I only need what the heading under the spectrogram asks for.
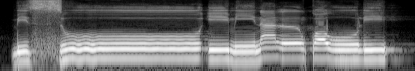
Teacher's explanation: Mad tabi'i bertemu dengan hamzah di satu kata disebut bacaan mad wajib muttasil. Cara bacanya su yang bertanda layar, panjangkan 6 harokat.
